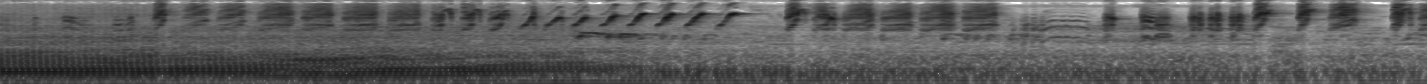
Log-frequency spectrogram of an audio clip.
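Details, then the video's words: Young forest-caught long-tailed shrike in full loud song: rapid strings of sharp buzzy notes repeated several times a second, with slurred whistles and harsh chatter, over a strong low rumble that fades midway. "CENDET PASTOL MUDA HUTAN (MH) GACOR BUNYI"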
